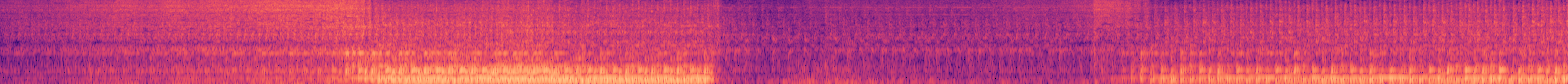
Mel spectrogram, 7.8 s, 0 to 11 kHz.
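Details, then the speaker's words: Kia Rio with massive power loss, P0420: even in neutral won't rev above 2,000 rpm, deep strained sound, shudders and revs fall back; clogged catalytic converter found as cause. "I couldn't get it to rev above 2,000 RPM. It'd be like, make a real deep sound, and it would start like shuddering, and then the RPMs would drop back down."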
